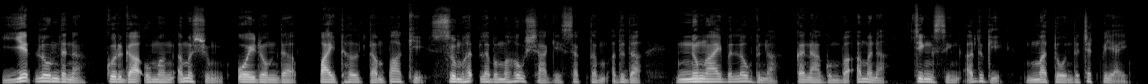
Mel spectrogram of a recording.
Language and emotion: Manipuri, neutral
